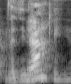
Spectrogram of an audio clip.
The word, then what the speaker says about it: Nadine Labaki: Huge news for the Lebanese filmmaker Nadine Labaki. Am I saying that right? – Yeah. Nadine Labaki. Yeah.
